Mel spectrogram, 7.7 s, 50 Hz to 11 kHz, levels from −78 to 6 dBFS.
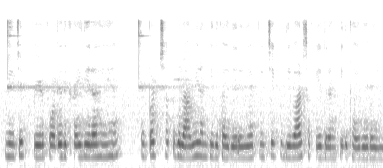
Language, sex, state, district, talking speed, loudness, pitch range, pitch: Hindi, female, Uttar Pradesh, Etah, 205 wpm, -37 LUFS, 190-215 Hz, 205 Hz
